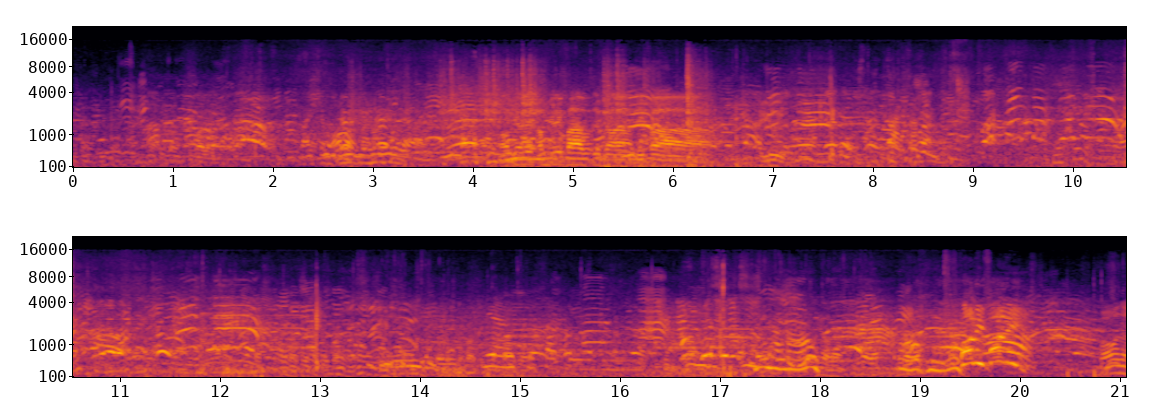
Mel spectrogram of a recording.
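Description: Children shout on an outdoor football pitch.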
